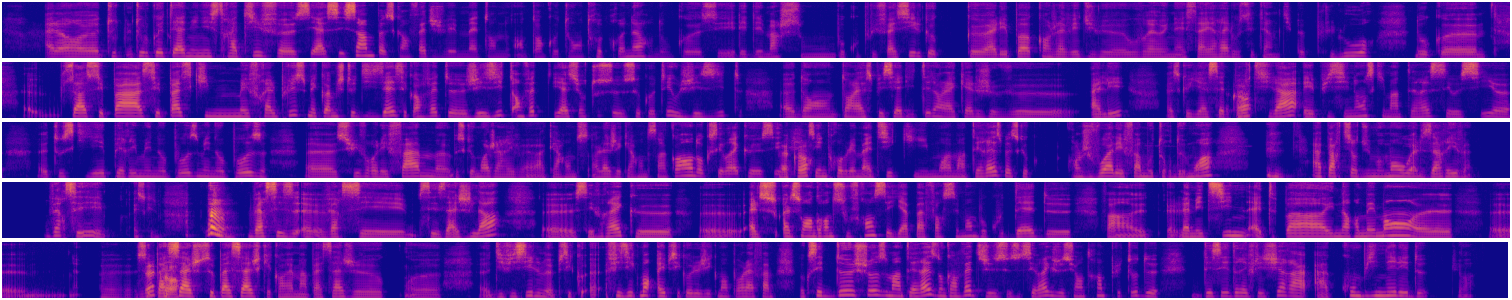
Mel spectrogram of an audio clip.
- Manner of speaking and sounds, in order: throat clearing; cough; stressed: "deux"
- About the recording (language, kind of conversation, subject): French, advice, Comment gérer la crainte d’échouer avant de commencer un projet ?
